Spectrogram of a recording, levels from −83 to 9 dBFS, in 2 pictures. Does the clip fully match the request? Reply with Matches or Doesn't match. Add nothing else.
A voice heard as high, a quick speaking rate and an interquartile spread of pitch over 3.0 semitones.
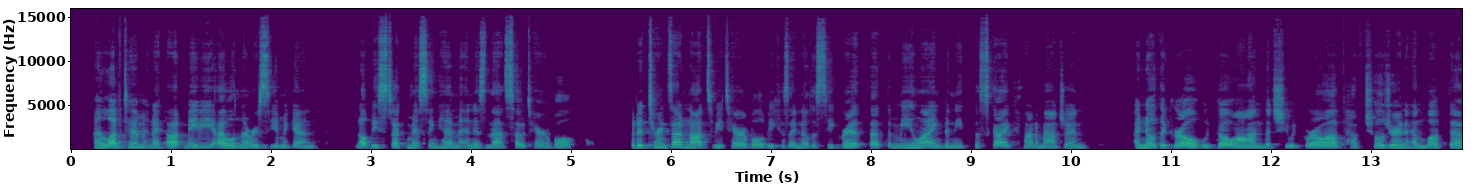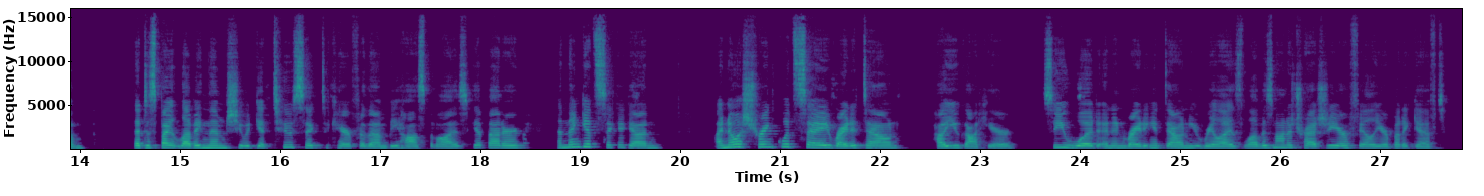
Doesn't match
